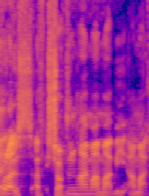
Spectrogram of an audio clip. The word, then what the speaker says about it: Schottenheimer: Right, I can't pronounce it. Brian Schottenheimer. Is it Schottenheimer? Right, you say close. Schottenheimer.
